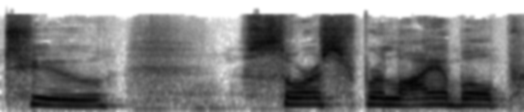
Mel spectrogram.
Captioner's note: speaking French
